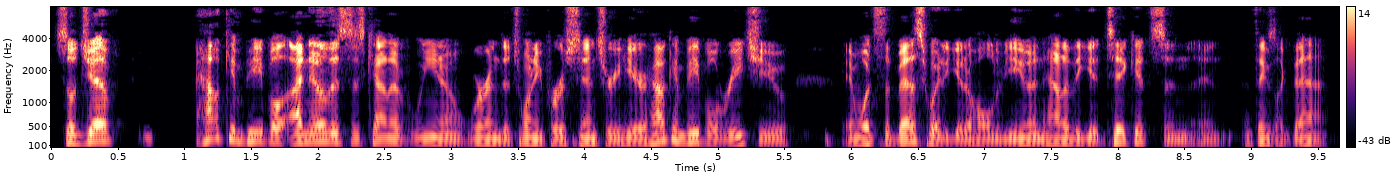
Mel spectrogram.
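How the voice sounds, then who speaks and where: A man's voice: medium pitch, fast, fairly bright tone, no room sound, clean studio sound. A man from Oklahoma hosting a podcast, talking in a casual, playful and rambling way. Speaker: podcast host. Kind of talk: casual chat.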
